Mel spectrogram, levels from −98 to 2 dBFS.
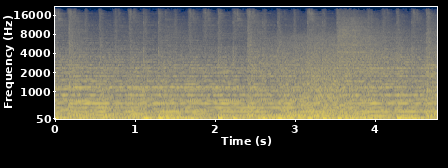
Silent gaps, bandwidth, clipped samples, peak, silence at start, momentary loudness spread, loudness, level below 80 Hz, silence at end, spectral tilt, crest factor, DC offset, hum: none; 20 kHz; under 0.1%; -2 dBFS; 0 s; 3 LU; -14 LUFS; -16 dBFS; 0 s; -5.5 dB/octave; 12 dB; under 0.1%; none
